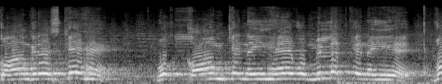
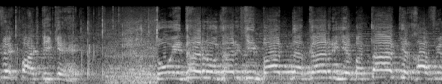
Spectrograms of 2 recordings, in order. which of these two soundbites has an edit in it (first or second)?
second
